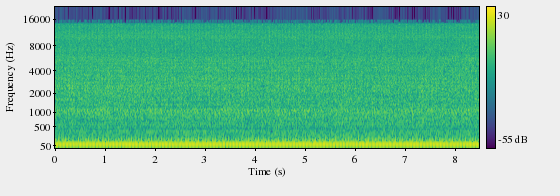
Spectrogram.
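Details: Kawasaki Z300 twin in neutral, just started after a spark plug change, left unrevved: smooth, even low idle with a steady beat and no knocks or ticks; sounds healthy.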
